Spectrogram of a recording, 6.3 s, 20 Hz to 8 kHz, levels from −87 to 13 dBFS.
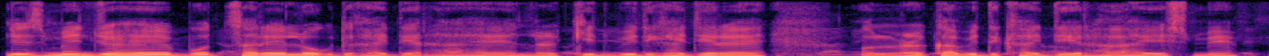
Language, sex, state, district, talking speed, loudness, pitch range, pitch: Hindi, male, Arunachal Pradesh, Longding, 225 wpm, -14 LUFS, 140-155 Hz, 145 Hz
